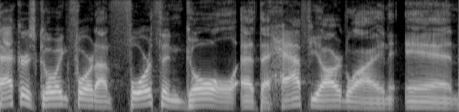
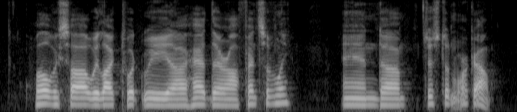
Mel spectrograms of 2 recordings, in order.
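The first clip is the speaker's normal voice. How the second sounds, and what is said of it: Imitates another person's voice. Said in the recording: “my Aaron Rodgers imitation ... That was pretty good, Aaron Rodgers ... maybe like a 7.2”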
